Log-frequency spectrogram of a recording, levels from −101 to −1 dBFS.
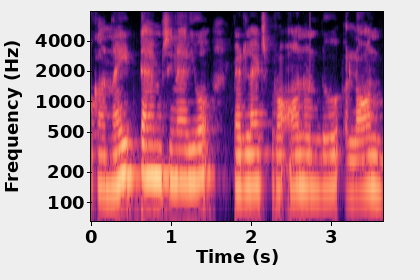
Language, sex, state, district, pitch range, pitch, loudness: Tulu, male, Karnataka, Dakshina Kannada, 145-175 Hz, 150 Hz, -23 LUFS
